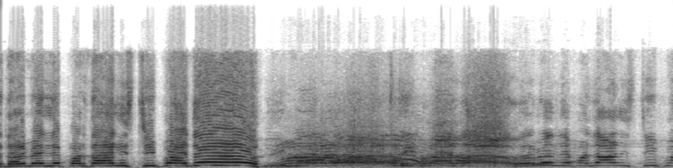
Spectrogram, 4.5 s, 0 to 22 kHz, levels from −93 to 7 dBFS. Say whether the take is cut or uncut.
uncut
